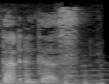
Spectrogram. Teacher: To make the TH sounds, put the tip of your tongue between your teeth and let the air flow out. Is a voiced TH sound, which means your vocal cords vibrate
